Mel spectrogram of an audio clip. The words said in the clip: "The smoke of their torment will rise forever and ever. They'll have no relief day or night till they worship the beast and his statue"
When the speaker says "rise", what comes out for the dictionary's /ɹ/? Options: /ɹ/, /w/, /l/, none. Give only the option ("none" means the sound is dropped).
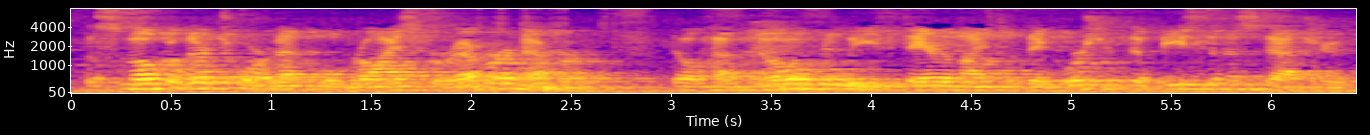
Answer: /ɹ/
